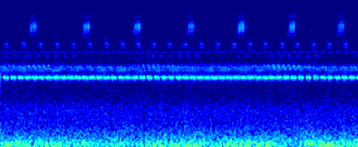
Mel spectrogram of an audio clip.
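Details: Summer-night grass insects chirping in a still rural setting, a continuous shrill buzzing trill with brighter clicks pulsing at even intervals of under a second, faint low-frequency background hum beneath.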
